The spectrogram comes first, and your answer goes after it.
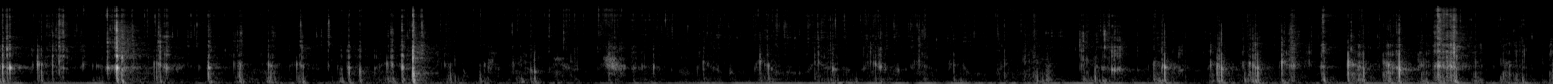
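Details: Raw ostrich paw eaten by Oliang, a Pit Bull, on his first try indoors; steady crunching, tearing and gnawing as dense rapid cracks, with louder bites standing out now and then across the stretch.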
